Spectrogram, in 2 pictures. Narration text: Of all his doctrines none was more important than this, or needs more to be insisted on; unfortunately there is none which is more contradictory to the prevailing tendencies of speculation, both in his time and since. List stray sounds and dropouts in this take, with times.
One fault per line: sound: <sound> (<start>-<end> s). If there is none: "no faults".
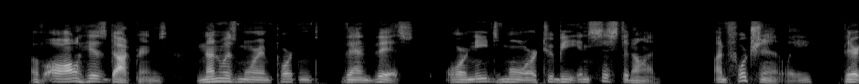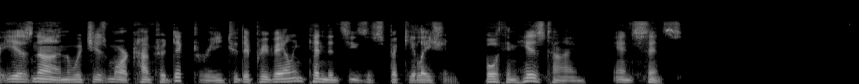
no faults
